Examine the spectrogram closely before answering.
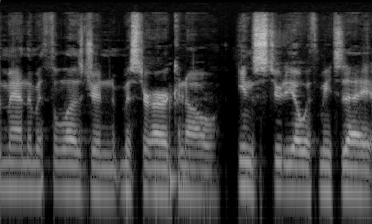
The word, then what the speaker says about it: Cano: My name has been butchered for years, and I never really corrected anybody. It's actually Cano.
